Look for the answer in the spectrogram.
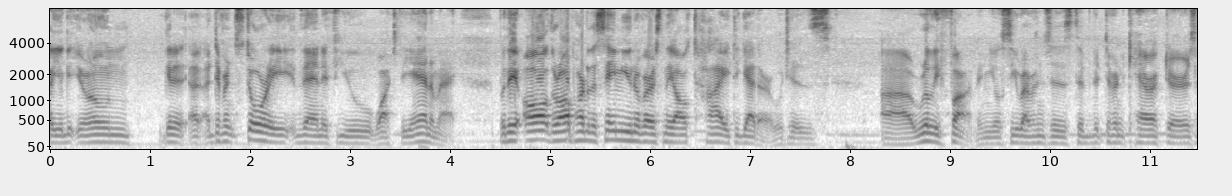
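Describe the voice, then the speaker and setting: A man hosting a live stream, talking casually to viewers in a rambling, explanatory way. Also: mid-range voice. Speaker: host of an anime live stream. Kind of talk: casual review and demonstration to viewers.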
